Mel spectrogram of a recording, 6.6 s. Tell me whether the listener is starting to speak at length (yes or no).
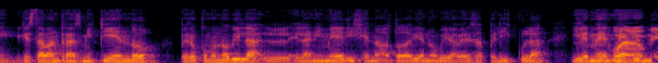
no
